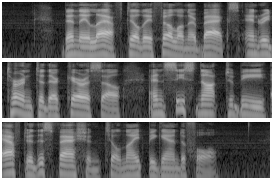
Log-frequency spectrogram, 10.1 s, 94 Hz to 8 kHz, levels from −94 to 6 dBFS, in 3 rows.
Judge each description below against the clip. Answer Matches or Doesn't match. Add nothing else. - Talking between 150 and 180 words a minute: Matches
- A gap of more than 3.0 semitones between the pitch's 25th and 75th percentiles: Matches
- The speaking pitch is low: Matches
